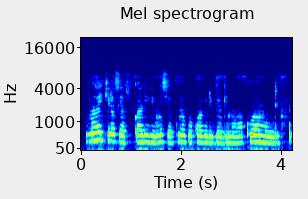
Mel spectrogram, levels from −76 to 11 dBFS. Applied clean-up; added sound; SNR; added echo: neural separator model SepFormer DNS4.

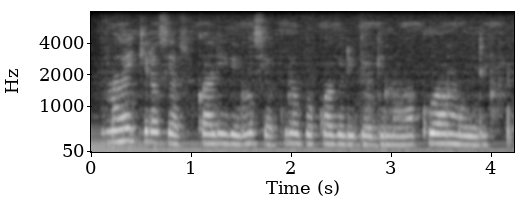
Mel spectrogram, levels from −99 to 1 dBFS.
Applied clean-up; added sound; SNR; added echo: none; Bass guitar; 16 dB; reverberation time 0.2 s.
